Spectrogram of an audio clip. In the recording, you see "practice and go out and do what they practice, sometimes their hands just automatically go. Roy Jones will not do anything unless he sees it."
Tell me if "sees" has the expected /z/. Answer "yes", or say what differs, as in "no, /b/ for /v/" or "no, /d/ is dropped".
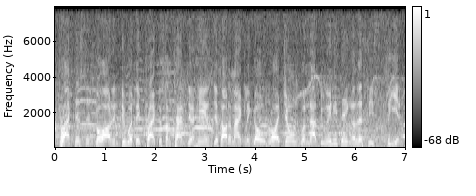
no, /z/ is dropped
